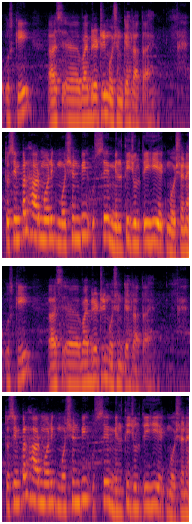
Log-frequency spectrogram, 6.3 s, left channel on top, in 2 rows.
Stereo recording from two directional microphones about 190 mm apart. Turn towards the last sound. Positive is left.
turn(degrees=50)  # may be behind; listen again after turning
